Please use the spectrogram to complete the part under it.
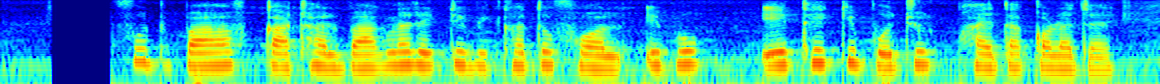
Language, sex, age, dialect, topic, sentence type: Bengali, female, 18-24, Rajbangshi, agriculture, question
